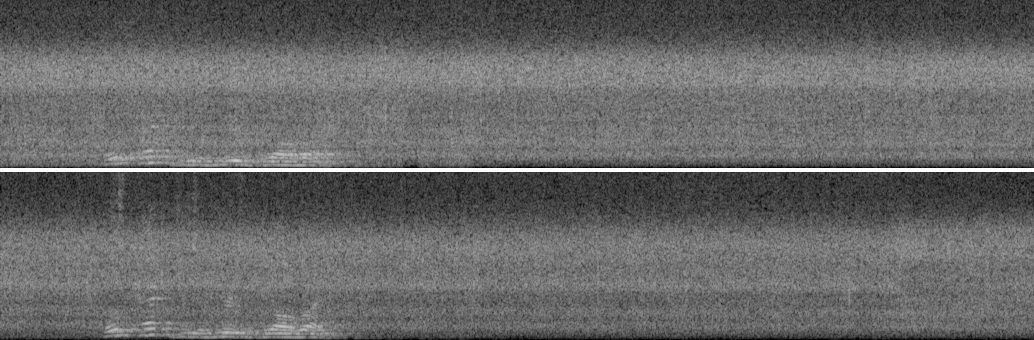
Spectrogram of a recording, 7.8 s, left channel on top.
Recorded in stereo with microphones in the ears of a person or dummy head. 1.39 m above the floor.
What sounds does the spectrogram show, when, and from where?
0.8 s a man speaking: 70° right (ahead or behind), 8 m; by 2.6 s 75° right (ahead or behind), 7 m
